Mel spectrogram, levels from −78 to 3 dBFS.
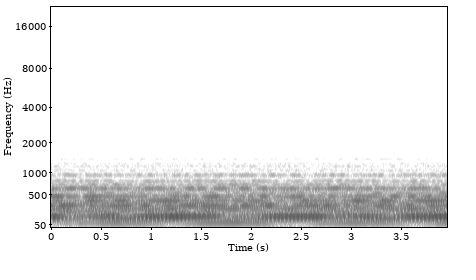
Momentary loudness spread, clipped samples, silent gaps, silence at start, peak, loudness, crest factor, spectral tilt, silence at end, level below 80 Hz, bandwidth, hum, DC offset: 3 LU; under 0.1%; none; 0 s; -20 dBFS; -33 LUFS; 12 dB; -16 dB/octave; 0 s; -56 dBFS; 1.7 kHz; none; under 0.1%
